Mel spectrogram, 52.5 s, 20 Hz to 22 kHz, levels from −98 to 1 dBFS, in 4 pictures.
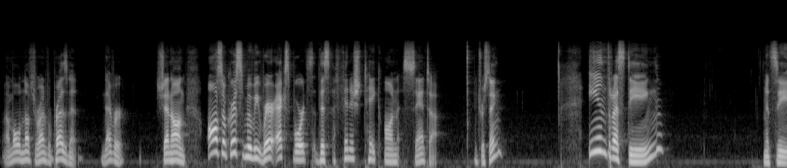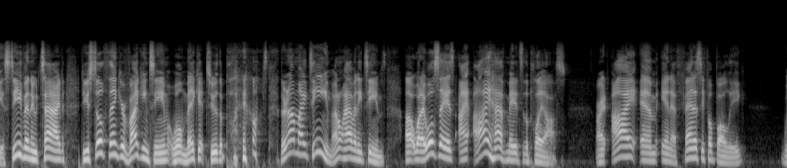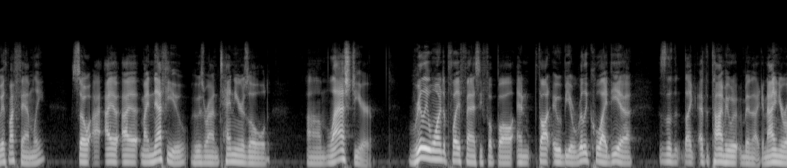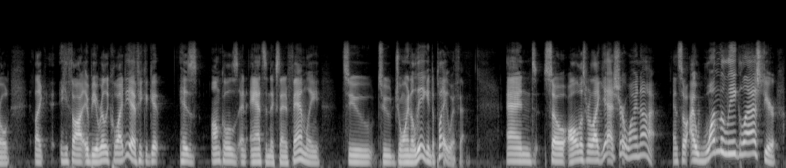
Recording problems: high frequencies cut off; noticeable; nothing above 8 kHz

